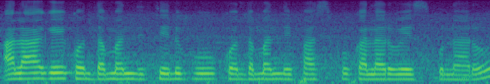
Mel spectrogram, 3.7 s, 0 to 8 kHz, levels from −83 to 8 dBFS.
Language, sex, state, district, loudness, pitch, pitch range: Telugu, female, Telangana, Mahabubabad, -15 LUFS, 185 Hz, 180-190 Hz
